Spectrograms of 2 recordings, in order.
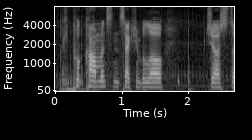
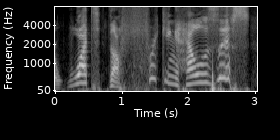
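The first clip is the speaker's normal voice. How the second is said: slow, climbing, high-pitched amazement; exaggerated disbelief; 10 semitones higher, much slower than usual. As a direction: stretch it out to a squeaky rising "this". Repeats the amazement, bigger.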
